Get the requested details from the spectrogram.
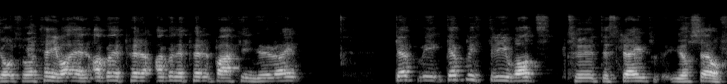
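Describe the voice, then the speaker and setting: With a high pitch, the man speaks in fairly even intonation. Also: moderate pace. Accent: Scottish. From Scotland. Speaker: dating show contestant. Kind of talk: casual chat.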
